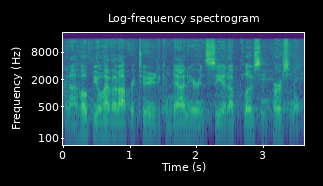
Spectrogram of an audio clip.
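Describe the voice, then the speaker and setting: A man's voice: on the low side, fairly even intonation, quick pace, a crowd in the background. An older man interviewing a guest in a casual, folksy and complimentary way.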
